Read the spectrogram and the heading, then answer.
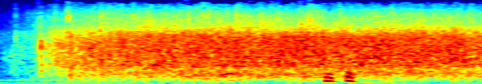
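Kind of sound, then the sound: sound effect, applause sound effect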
